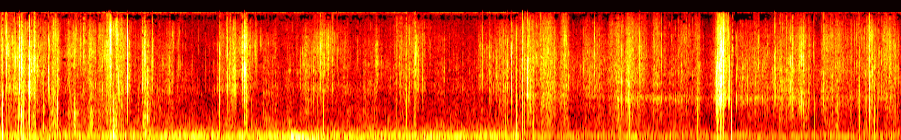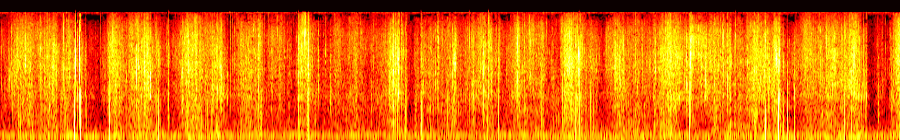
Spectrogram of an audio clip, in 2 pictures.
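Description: Giraffe browsing on a leafy tree: irregular rustling, crackling and tearing as leaves and twigs are stripped from the branches, with a few sharper snaps.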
